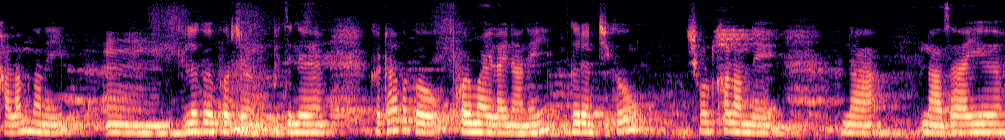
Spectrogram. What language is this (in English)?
Bodo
